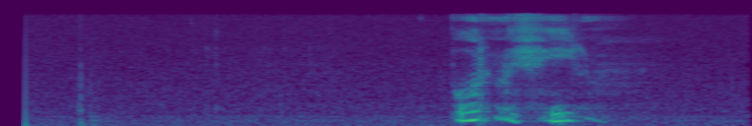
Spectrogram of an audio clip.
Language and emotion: Russian, sad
